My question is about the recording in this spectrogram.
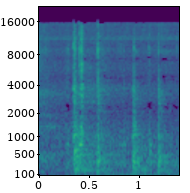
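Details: Mitsubishi Pajero TR4 knocking in the suspension after hitting a pothole, also when braking: four dull knocks as the wheel is rocked on a lift, caused by a suspension control arm bushing that slipped out of place.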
